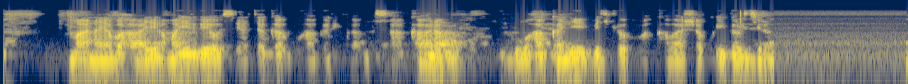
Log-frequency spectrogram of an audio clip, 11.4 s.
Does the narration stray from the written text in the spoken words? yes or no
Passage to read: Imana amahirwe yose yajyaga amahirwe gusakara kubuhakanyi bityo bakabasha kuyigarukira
yes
